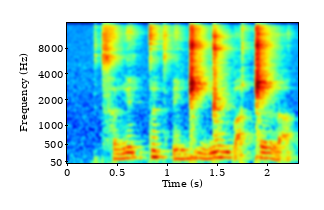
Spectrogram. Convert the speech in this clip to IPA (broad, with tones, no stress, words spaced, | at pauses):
t͡sʰə˧ŋẽ˦ tːə̃˦t͡sʼẽ˧ɡ͡ǁi˦˨ŋ͡ǁũ˦ ba̰˦ ǁe˦lːa̰˨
